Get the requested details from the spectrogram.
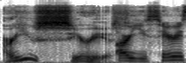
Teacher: You say that monotone, it almost sounds like you're not really asking or maybe you're being sarcastic, but put a slight upward inflection at the end. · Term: rising intonation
